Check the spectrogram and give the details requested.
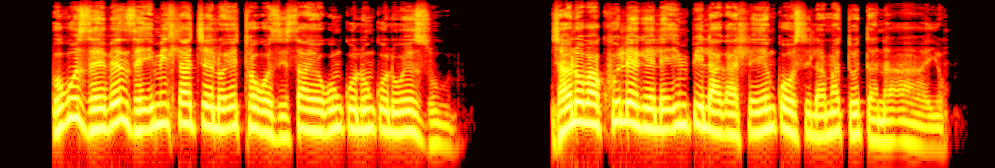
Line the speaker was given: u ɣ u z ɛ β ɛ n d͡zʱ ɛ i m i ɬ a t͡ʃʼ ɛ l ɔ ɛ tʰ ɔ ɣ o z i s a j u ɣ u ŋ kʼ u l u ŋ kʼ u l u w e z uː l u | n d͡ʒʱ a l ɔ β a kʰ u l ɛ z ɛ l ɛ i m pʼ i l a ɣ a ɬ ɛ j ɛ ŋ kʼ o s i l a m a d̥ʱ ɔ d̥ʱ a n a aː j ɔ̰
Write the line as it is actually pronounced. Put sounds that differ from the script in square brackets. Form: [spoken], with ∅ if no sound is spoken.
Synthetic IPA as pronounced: u ɣ u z ɛ β ɛ n d͡zʱ ɛ i m i ɬ a t͡ʃʼ ɛ l ɔ ɛ tʰ ɔ ɣ o z i s a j [ɔ] ɣ u ŋ kʼ u l u ŋ kʼ u l u w e z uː l u | n d͡ʒʱ a l ɔ β a kʰ u l ɛ [ɣ] ɛ l ɛ i m pʼ i l a ɣ a ɬ ɛ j ɛ ŋ kʼ o s i l a m a d̥ʱ ɔ d̥ʱ a n a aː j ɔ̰

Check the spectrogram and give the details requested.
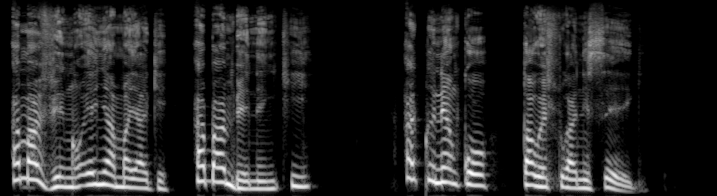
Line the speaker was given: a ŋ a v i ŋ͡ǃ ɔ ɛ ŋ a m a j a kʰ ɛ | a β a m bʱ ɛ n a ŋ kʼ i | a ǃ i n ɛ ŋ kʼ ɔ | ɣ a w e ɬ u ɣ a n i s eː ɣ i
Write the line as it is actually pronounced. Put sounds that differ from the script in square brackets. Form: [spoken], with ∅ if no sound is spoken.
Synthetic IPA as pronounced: a [m] a v i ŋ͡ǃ ɔ ɛ [ɲ] a m a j a kʰ ɛ | a β a m bʱ ɛ n [e] ŋ kʼ i | a ǃ i n ɛ ŋ kʼ ɔ | ɣ a w e ɬ u ɣ a n i s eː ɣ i

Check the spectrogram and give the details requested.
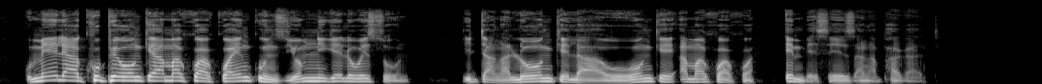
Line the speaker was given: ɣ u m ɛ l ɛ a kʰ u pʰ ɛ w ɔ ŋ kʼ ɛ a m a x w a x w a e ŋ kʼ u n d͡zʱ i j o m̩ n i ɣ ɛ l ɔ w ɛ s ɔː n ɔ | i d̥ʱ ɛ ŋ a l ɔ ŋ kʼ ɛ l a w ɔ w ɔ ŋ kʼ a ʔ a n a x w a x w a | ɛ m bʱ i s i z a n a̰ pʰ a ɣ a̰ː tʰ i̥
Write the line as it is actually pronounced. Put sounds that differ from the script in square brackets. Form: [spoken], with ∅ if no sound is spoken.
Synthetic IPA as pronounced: ɣ u m ɛ l ɛ a kʰ u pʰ ɛ w ɔ ŋ kʼ ɛ a m a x w a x w a e ŋ kʼ u n d͡zʱ i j o m̩ n i ɣ ɛ l ɔ w ɛ s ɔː n ɔ | i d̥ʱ [a] ŋ a l ɔ ŋ kʼ ɛ l a w ɔ w ɔ ŋ kʼ [ɛ] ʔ a [m] a x w a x w a | ɛ m bʱ [ɛ] s [ɛ] z a [ŋ] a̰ pʰ a ɣ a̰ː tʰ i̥

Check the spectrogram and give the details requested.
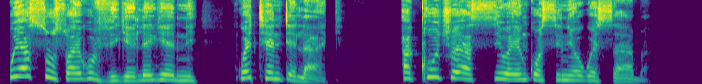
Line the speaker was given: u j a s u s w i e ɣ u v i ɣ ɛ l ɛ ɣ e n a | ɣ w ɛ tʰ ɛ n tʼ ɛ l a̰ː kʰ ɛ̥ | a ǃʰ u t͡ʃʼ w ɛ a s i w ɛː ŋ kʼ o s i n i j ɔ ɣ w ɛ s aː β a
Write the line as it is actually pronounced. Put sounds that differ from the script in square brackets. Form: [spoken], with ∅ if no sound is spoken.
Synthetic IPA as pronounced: u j a s u s w [a] e ɣ u v i ɣ ɛ l ɛ ɣ e n [i] | ɣ w ɛ tʰ ɛ n tʼ ɛ l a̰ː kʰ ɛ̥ | a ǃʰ u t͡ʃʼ w ɛ a s i w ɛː ŋ kʼ o s i n i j ɔ ɣ w ɛ s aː β a

